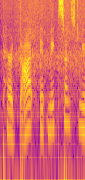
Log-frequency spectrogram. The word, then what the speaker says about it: peridot: schooled i've been schooled peridot well i have five of them wait six of them they're all low potential though you do actually pronounce the t okay peridot dodd pear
